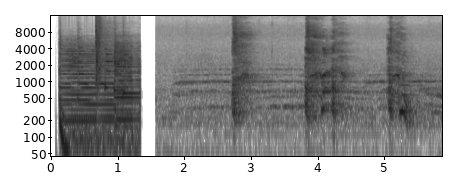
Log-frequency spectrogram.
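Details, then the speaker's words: Simulated scene on cough etiquette: three separate harsh cough bursts in a quiet room after a brief music opening, from a man described as coughing every day; coughing. "tapi batuk-batuk terus setiap hari ini kenapa sih Bapak itu batuk-batuk terus aduh pak kalau batuk jangan kayak gitu nanti kuman bisa menyebar ke mana-mana"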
